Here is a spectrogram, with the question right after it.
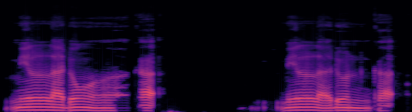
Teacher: Di antara huruf nun dan juga lam dimasukkan tanpa adanya dengung. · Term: idgham bila gunnah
